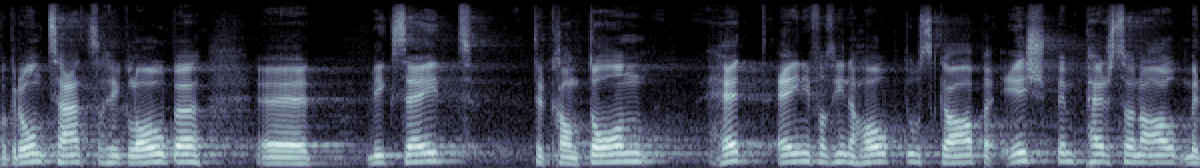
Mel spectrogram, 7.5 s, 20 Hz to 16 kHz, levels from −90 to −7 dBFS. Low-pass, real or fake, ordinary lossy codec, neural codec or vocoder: 14.4 kHz; real; none; none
